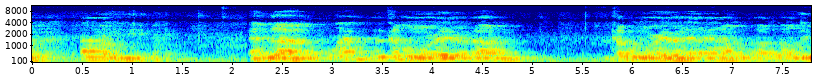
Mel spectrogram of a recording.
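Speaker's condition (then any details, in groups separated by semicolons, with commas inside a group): Cerebral palsy; present from birth, uses scooter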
